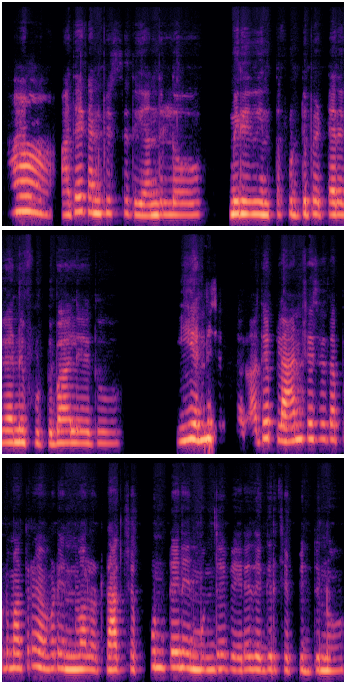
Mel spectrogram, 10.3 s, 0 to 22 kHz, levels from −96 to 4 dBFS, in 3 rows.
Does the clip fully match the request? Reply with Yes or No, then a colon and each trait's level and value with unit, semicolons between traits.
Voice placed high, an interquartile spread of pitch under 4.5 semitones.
Yes: high, 225 Hz; average, 3.0 semitones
